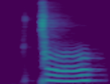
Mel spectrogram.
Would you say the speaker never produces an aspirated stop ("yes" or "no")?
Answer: yes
